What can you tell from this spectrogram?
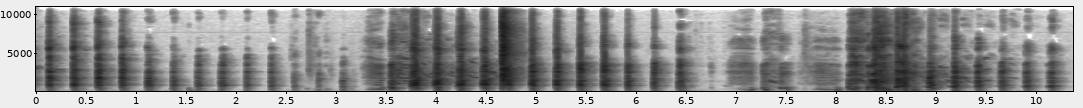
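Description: People laughing hard: rapid, evenly spaced 'ha-ha' pulses, about four or five a second, in three long bouts broken by short pauses about three and seven seconds in.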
